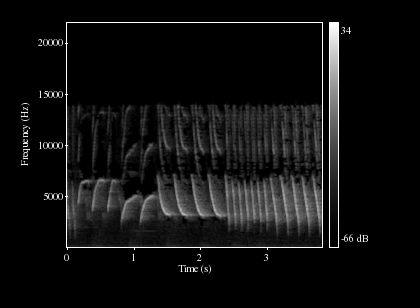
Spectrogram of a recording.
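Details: Canary master song for encouraging silent birds to sing: slow, separated rising-falling whistles that gradually quicken into a loud rapid run of downslurred notes.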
